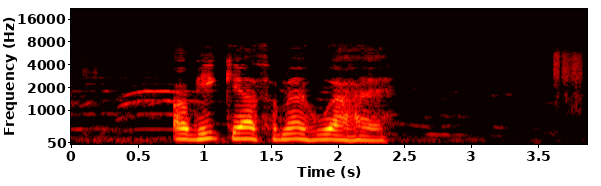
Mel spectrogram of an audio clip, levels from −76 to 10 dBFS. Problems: constant background noise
